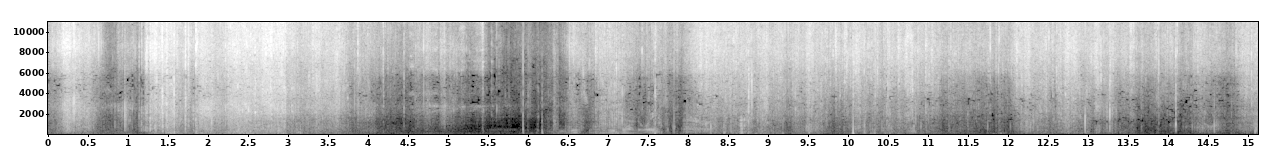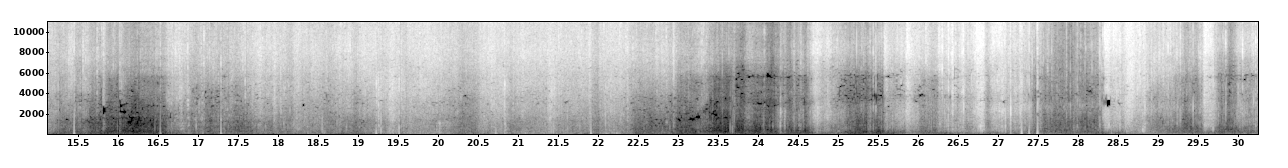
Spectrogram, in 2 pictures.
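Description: Footsteps crunching through dry leaf litter and sticks on a forest floor, with brush rustling, in irregular crackling bursts that are loudest near the start and near the end.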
